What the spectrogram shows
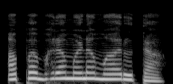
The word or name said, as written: ಅಪಭ್ರಮಣಮಾರುತ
